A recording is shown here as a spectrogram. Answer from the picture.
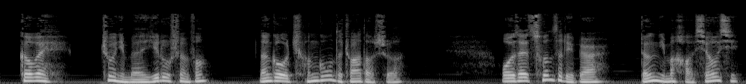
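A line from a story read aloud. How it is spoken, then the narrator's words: Smiling. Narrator (Chinese): 白小花笑着对几人说道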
